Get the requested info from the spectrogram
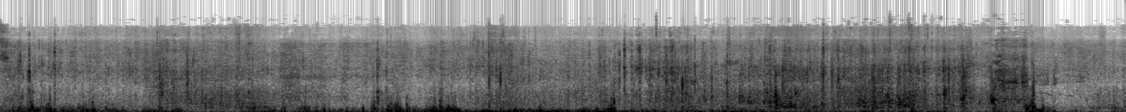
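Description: Mountain bike descending a rough, rocky trail: tyres rolling and crunching over loose stones, with a constant rattle of small knocks from the bike, and wind buffeting the microphone. The noise eases off briefly near the end.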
